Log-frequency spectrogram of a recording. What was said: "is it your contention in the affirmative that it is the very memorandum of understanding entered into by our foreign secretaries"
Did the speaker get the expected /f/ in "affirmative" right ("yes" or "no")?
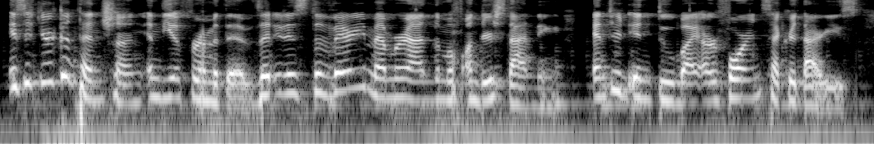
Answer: yes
